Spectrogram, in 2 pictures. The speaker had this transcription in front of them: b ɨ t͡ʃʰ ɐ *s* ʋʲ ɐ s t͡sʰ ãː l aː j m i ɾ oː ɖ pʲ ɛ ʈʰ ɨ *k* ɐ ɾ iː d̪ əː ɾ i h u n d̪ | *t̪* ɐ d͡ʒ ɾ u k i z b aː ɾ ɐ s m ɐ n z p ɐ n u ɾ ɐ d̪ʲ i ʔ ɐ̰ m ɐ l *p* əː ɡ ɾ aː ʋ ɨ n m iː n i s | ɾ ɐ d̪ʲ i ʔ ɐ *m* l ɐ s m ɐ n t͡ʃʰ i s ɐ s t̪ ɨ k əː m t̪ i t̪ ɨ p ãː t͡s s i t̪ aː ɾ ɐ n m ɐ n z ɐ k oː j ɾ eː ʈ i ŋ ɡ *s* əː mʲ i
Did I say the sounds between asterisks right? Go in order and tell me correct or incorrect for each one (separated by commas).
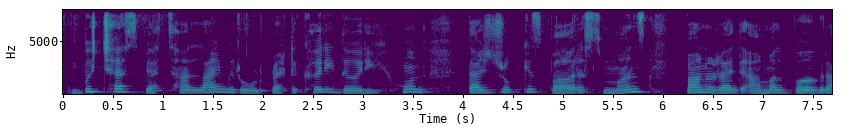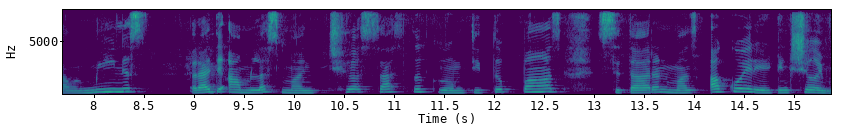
correct, incorrect, correct, incorrect, correct, incorrect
